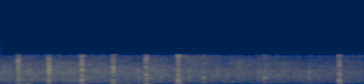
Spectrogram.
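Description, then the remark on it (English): An audience applauds: a steady wash of clapping with about a dozen sharper individual claps popping out in a loose rhythm, fairly soft overall, with no voices. “So let's just give one more enthusiastic round of applause, because this is super exciting.”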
